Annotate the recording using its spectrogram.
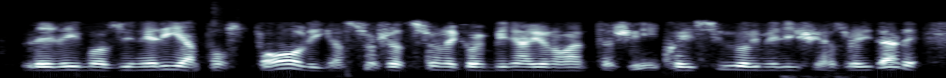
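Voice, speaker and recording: This man's voice sits fairly low. He talks very fast. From Italy. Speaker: doctor, scientific director. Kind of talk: radio interview. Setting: remote link.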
